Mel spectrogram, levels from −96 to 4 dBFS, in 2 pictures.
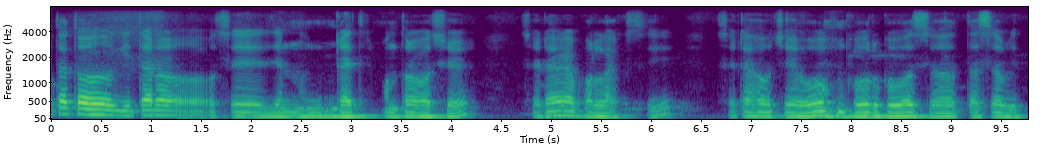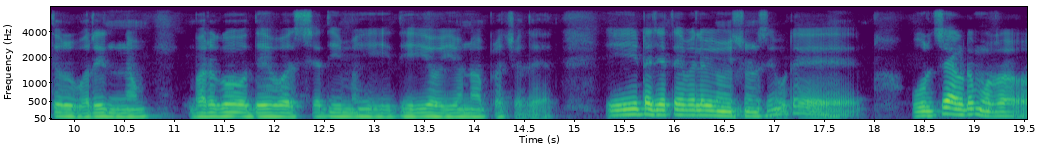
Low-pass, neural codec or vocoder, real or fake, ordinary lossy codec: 7.2 kHz; none; real; none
